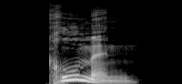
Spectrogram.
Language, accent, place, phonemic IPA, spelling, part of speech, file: German, Germany, Berlin, /ˈkʁuːmən/, Krumen, noun, De-Krumen.ogg
- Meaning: plural of Krume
